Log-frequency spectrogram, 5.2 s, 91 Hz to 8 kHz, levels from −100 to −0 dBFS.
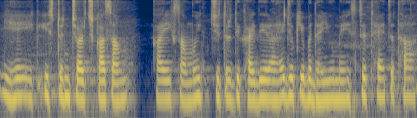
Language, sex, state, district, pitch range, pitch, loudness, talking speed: Hindi, female, Uttar Pradesh, Budaun, 190-205 Hz, 195 Hz, -20 LUFS, 240 wpm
